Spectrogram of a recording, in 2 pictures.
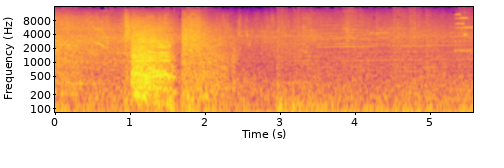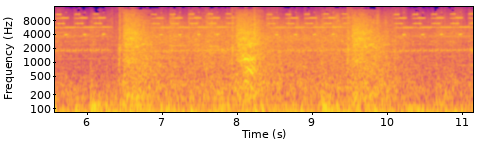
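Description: A rifle fires loud, booming shots that echo away.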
